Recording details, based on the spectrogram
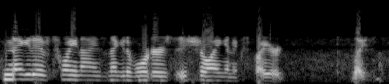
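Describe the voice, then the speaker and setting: A man's voice: high voice, a little fast, bright, forceful tone, a little hiss or hum, poor audio. A man giving a procedural report over police two-way radio.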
